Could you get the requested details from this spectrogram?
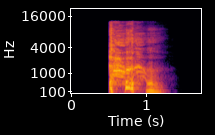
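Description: One loud, harsh, voiced cough lasting under a second, ending in a rough throaty rumble; a single cough.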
